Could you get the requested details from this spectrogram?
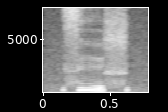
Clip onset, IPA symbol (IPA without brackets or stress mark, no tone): s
